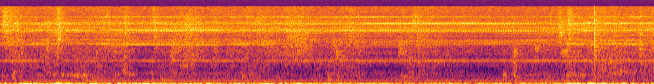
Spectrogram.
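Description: Steady electrical mains hum with a buzz from the building's powered equipment. A higher hum tone drops out near the end, and there are a few faint taps.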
